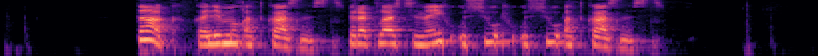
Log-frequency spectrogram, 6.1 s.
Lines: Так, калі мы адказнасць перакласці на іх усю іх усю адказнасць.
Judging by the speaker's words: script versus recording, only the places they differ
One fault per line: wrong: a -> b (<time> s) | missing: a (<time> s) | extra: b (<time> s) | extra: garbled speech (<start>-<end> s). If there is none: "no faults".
no faults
